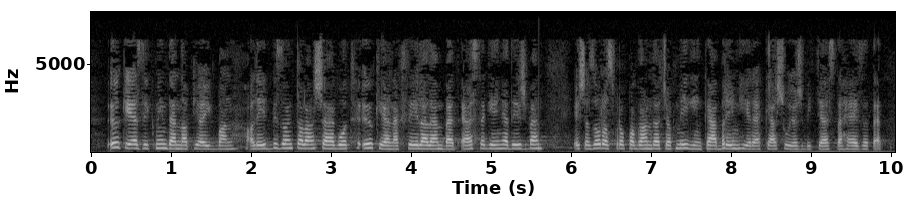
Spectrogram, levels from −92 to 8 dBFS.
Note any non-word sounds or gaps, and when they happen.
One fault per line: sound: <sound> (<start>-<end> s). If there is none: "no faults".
no faults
